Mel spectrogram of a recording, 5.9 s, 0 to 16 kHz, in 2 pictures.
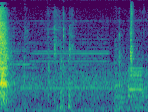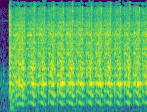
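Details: BMW N47 diesel first start after timing chain replacement and oil top-up: after a quiet pause it fires at once and settles into an even, regular idle clatter; starts and runs normally.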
